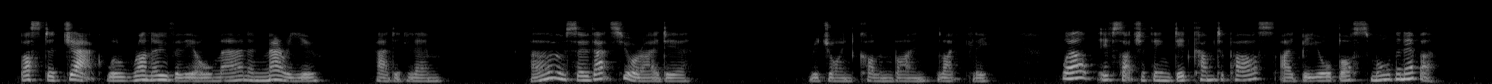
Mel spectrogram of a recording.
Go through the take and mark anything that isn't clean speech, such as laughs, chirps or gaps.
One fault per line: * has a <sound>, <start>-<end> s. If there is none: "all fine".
all fine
